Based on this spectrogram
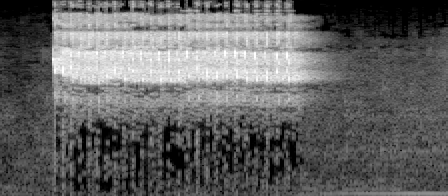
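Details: Cililin bird singing: a sudden, loud, dense high chatter with rapid pulsing trills, sustained for about two and a half seconds before stopping abruptly, followed by faint low hum and background quiet.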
